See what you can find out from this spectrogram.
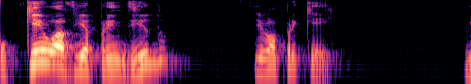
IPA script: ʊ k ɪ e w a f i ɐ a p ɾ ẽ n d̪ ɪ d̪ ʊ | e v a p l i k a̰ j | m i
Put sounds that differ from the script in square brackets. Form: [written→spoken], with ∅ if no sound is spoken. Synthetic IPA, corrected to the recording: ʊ k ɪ e w a [f→v] i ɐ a p ɾ ẽ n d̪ [ɪ→i] d̪ ʊ | e [v→w] a p l i k [a̰→ḛ] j | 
